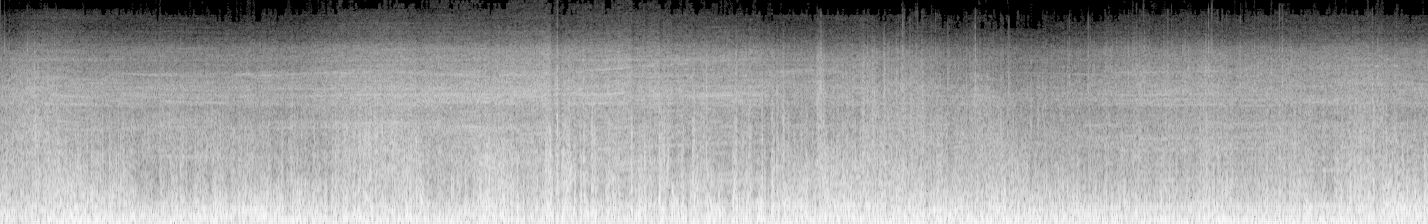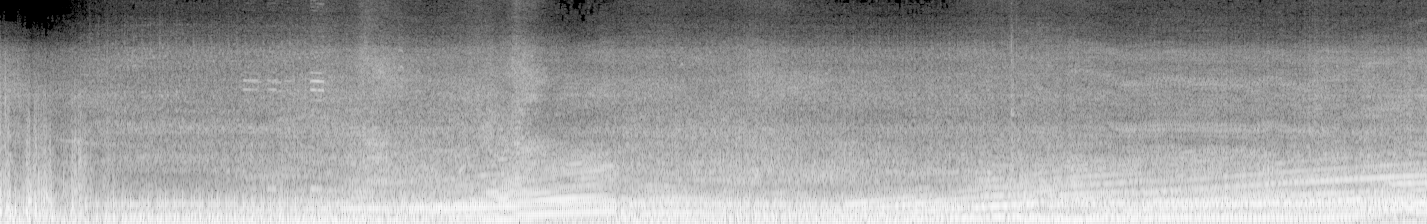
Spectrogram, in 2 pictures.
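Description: A motorcycle ridden at speed, with a heavy rush of wind and road noise. In the second half the engine note climbs several times in a row as the bike accelerates up through the gears.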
